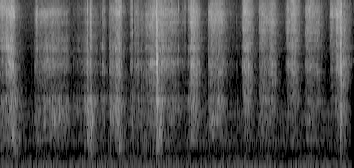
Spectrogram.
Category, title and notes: Sound effects > Objects / House appliances
OBJOffc-Blue Snowball Microphone Scissors, Cutting Paper Nicholas Judy TDC
Scissors cutting paper.
scissors, Blue-Snowball, paper, Blue-brand, foley, cut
